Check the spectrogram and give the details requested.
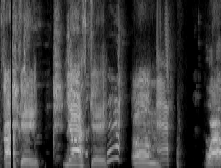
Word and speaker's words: Yasuke: Um, Sat down and finally watched the Sasuke trailer for Netflix. The what? It's cool. It looks okay. What is it? It does Sasuke, or am I saying it right? Yasuke, Oh, pfft, the Black Samurai.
